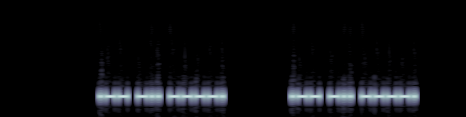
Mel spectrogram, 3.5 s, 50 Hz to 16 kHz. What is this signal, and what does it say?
Morse code, heard as a keyed tone, about 49 wpm, 700 Hz. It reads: WD9 WD9
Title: USA Call Sign Prefixes - Repeated 2x - 50wpm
